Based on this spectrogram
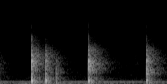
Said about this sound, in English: I actually am going to do the knock on the door. Rubbish knock. That was a good knock. Was it? Yeah. That kind of knock. I thought it was like a ding, ding, da, ding, ding. Like a little it was. Happy it little had a rhythm to it.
